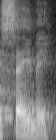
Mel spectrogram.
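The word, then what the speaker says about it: Sané: Does a player rhyme with same? Leroy Samey.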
